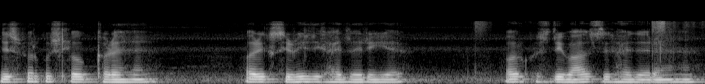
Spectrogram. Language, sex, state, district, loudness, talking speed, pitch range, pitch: Hindi, male, Uttarakhand, Tehri Garhwal, -17 LUFS, 170 wpm, 115-120 Hz, 115 Hz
